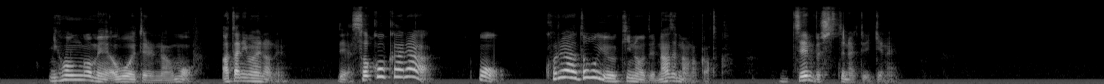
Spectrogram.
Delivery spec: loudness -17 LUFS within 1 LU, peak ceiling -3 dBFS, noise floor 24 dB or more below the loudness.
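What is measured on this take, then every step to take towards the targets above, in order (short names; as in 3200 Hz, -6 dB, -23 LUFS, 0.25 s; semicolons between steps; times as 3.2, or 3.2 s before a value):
dropouts 2; longest dropout 2.0 ms; hum 50 Hz; harmonics up to 200 Hz; hum level -47 dBFS; loudness -24.5 LUFS; peak -6.5 dBFS; loudness target -17.0 LUFS
-> interpolate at 4.94/8.4, 2 ms; de-hum 50 Hz, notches 4; gain +7.5 dB; limiter -3 dBFS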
